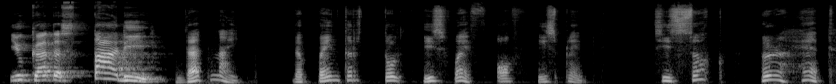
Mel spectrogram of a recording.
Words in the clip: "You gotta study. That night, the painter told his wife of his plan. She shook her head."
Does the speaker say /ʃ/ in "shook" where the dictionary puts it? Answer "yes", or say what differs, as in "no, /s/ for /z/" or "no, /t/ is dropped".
no, /s/ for /ʃ/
